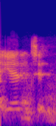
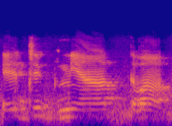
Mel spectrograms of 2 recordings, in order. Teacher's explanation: అది జ అని జెడ్ సౌండ్ రాకూడదమ్మ యజ్ అంతే యజ్జ్ఞాత్వ జ్ఞ కి త ని జాయిన్ చేసి చెప్పాలి జ్ఞాత్వ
